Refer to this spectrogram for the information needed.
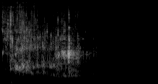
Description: PixelPerfectionCE/assets/minecraft/sounds/item/bottle/fill4.ogg at ca8d4aeecf25d6a4cc299228cb4a1ef6ff41196e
